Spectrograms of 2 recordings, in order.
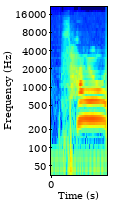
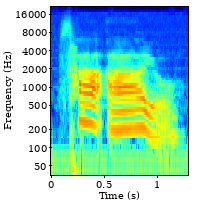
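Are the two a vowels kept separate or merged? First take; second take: merged; separate. First: The two a vowels merge into one. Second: Two separate a vowels are pronounced. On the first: The speaker calls it right. "두 개를 줄이는 방법은 하나를 없다고 생각하는 거예요" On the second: The speaker calls it wrong. "원래 이거대로 하면 이렇게 써야 되는 거죠"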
